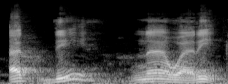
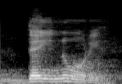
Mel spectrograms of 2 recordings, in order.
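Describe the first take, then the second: First: The name starts with 'ad' and ends 'nawari'. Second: The name starts with 'dai' and ends 'nuri'. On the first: The speaker calls it right. "yang aslinya adalah Ad-Dinawari" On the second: The speaker calls it wrong. "Itu adalah kesalahan dari dulu"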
